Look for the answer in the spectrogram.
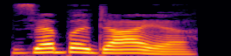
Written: zebediah

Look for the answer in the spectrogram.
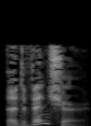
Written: adventure

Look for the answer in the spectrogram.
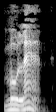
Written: moulin

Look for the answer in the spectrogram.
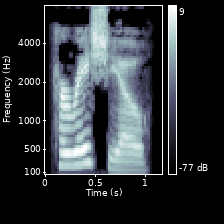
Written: horatio

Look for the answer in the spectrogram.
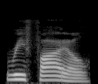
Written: refile

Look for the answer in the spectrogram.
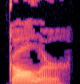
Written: goller

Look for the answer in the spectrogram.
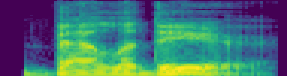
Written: balladeer

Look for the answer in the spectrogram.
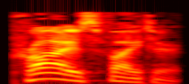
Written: prizefighter

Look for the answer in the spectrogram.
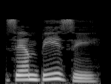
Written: Zambezi

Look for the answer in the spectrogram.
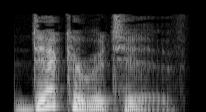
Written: decorative

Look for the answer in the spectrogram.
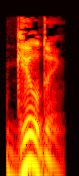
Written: gilding

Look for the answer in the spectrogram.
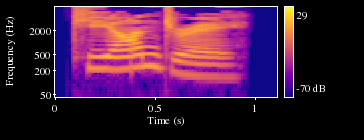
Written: Keandre

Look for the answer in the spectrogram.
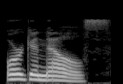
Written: organelles

